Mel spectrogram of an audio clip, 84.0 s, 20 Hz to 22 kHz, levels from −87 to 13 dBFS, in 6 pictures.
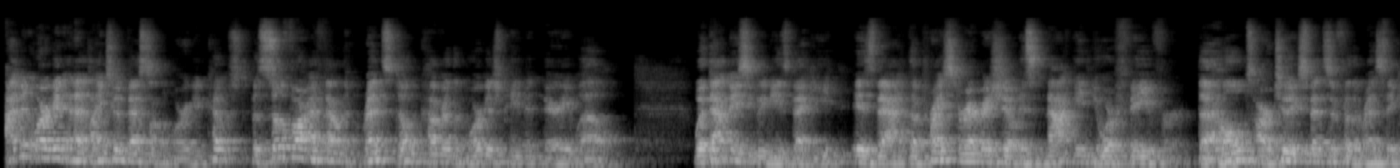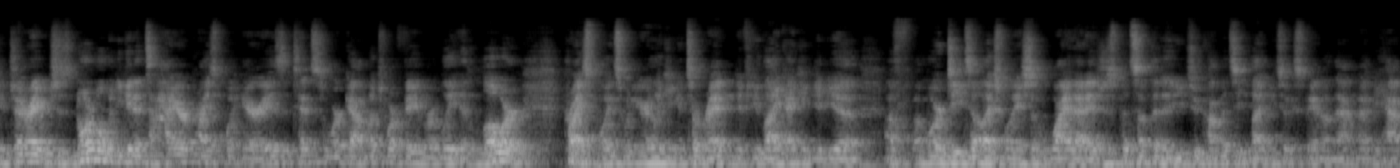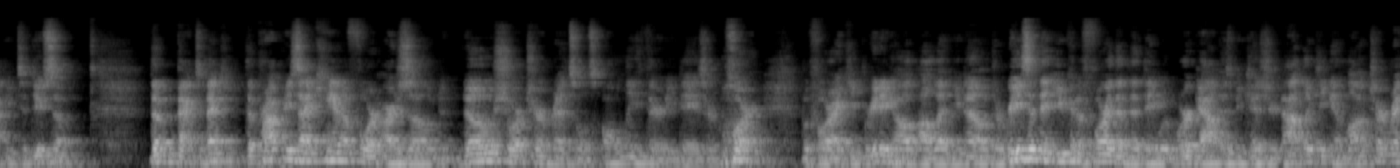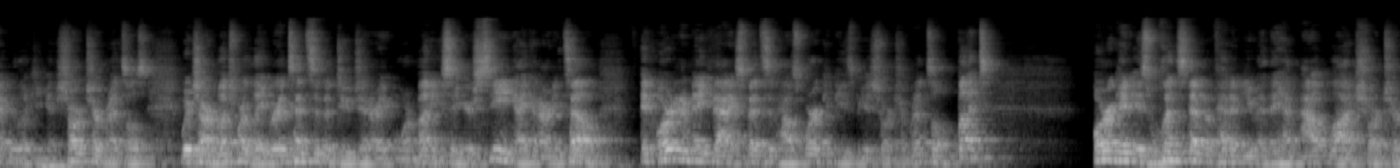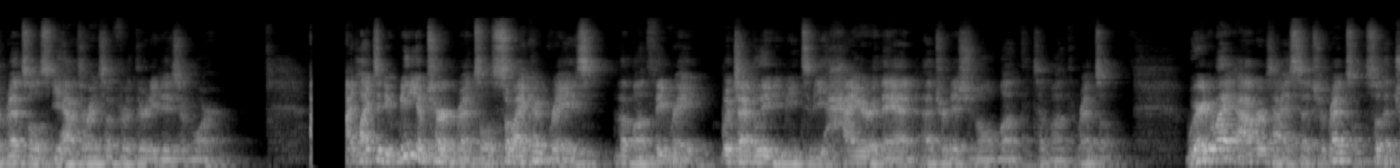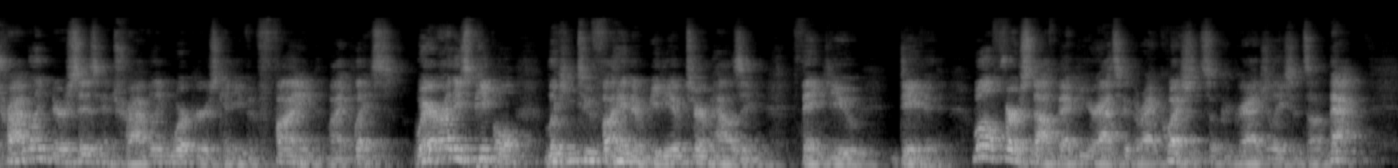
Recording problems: off-mic speech; far
room echo; noticeable; dies away in 0.6 s
audio freezing; at 59 s

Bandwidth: 14.5 kHz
